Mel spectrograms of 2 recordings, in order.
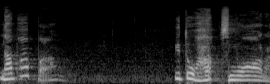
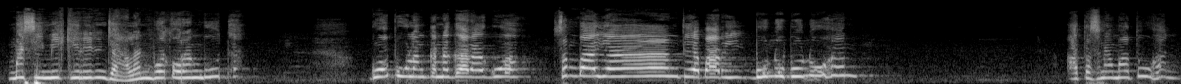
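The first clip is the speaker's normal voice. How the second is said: preaching loudly; 7 semitones higher, 4 dB louder than usual. Real, not acted. Preacher rebuking his own nation to the congregation, higher and louder. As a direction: hammer the contrast home.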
